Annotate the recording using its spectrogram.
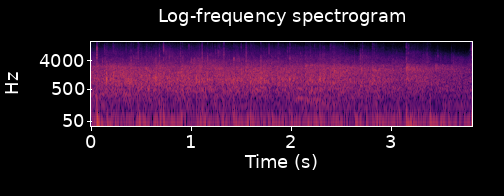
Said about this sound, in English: And so congratulations on your graduation as well. You can clap.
